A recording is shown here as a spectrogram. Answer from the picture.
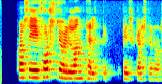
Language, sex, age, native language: Icelandic, male, 11, Icelandic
